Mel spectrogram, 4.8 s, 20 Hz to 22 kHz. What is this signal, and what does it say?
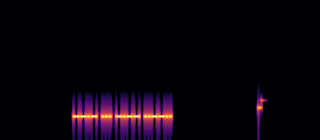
Morse code, heard as a keyed tone, about 44 wpm, 700 Hz. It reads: QSY?
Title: Q-Codes 45wpm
